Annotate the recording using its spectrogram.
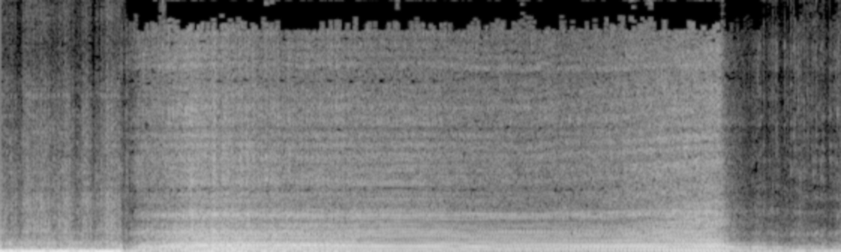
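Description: A car engine revs and roars as a muscle car does a burnout.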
